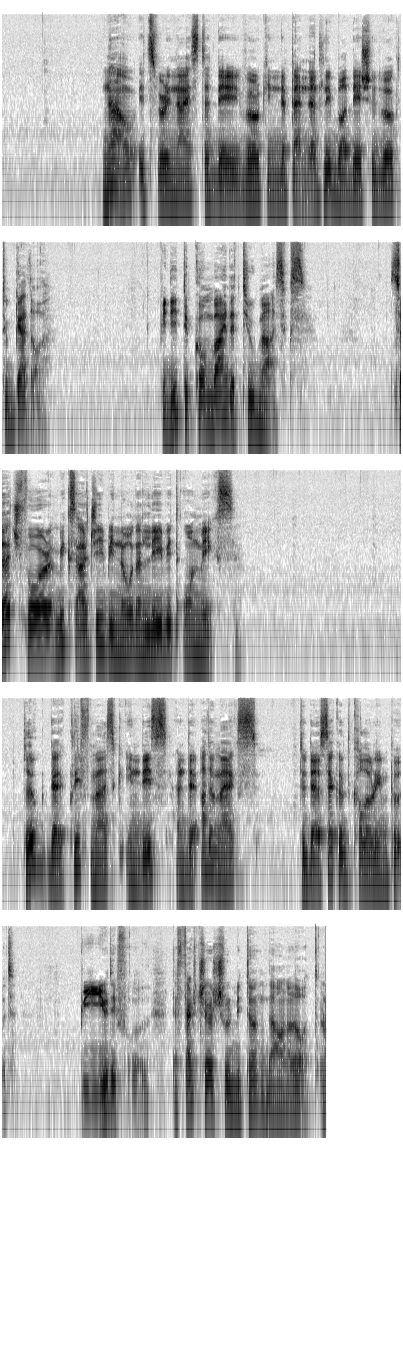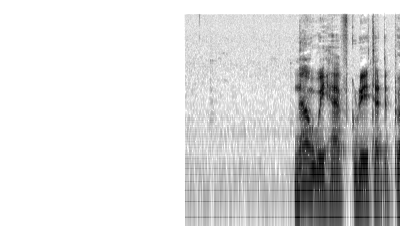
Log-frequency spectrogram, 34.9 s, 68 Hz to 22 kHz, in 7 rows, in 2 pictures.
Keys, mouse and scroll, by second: 0.4-0.7 scroll up 1, 1.2 middle click, 2.3 shift+a, 4.9 click, 8.1 click, 8.8 click, 9.6 click, 10.5-15.8 scroll up 1, 15.8 click, 16.6-17.1 scroll down 1, 18.0 ctrl+shift+click, 19.1 middle click, 19.8 scroll up 1, 20.4 scroll down 1, 20.9 middle click, 21.7 scroll down 1, 22.0 middle click, 22.8 shift+middle click, 24.4 scroll up 1, 25.0 scroll down 1, 25.2 middle click, 25.8 scroll down 1, 26.1 middle click, 27.1 scroll up 1, 28.0-28.8 scroll down 1, 32.6 click.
